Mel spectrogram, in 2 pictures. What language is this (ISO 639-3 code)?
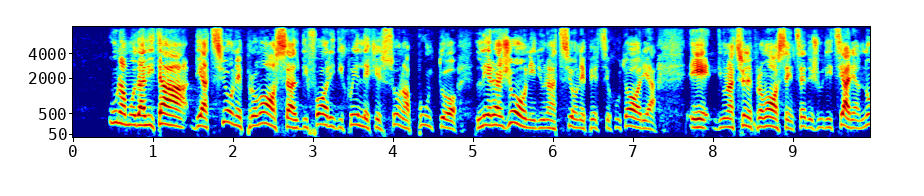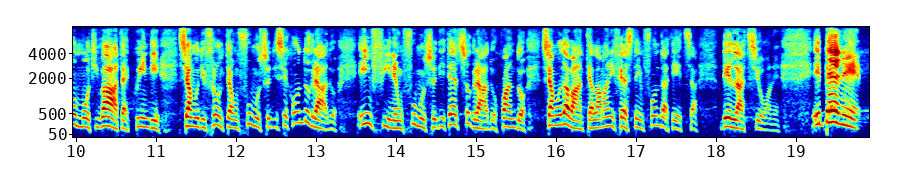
ita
